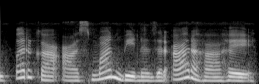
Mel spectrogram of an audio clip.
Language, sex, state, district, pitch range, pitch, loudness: Hindi, female, Maharashtra, Washim, 175-255 Hz, 190 Hz, -14 LUFS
